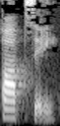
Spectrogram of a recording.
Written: popsie

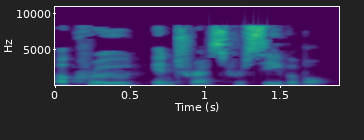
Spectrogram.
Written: accrued interest receivable

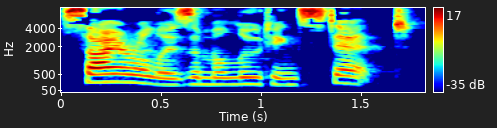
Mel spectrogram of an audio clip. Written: sirolimus-eluting stent

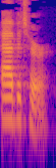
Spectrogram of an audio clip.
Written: abitur

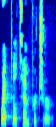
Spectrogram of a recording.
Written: rectal temperature

